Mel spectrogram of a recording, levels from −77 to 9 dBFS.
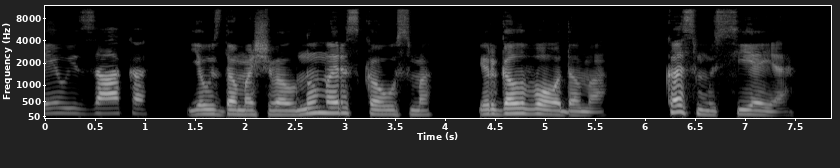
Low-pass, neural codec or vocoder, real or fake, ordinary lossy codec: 10.8 kHz; none; real; MP3, 64 kbps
